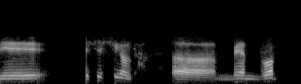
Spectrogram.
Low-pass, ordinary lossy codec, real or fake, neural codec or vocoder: 3.6 kHz; none; real; none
